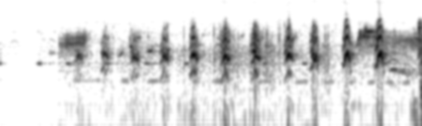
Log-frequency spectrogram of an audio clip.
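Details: A Red-capped Robin-Chat (Natal robin), a bird of thick bush and forest in the African bushveld, mimics a dog's bark: a run of about a dozen short, hoarse barking notes, two or so per second, over a faint thin whistle.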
